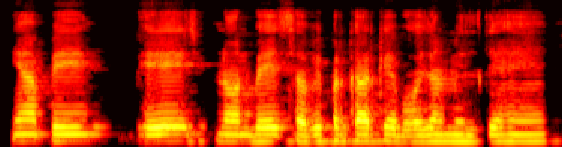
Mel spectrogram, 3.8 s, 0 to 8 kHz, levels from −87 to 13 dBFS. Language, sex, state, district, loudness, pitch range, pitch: Hindi, male, Bihar, Saran, -16 LUFS, 135-140 Hz, 140 Hz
